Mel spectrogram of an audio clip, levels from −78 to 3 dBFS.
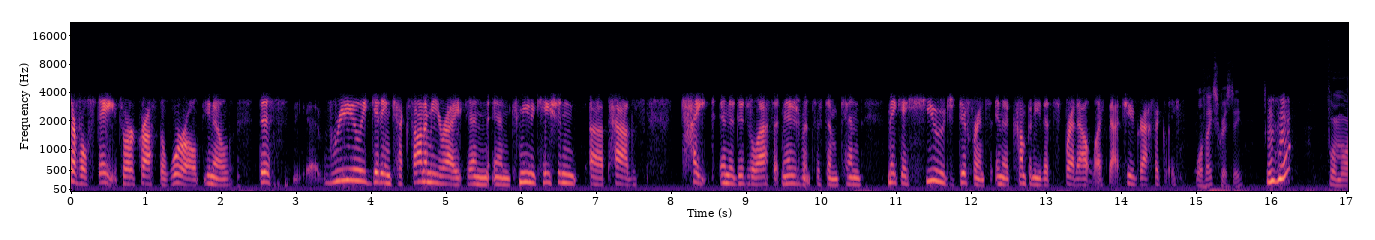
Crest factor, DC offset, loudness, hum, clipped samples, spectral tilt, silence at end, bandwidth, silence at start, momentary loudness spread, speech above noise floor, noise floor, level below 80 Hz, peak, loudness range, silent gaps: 22 dB; under 0.1%; -25 LUFS; none; under 0.1%; -6.5 dB/octave; 0 s; 8.2 kHz; 0 s; 14 LU; 25 dB; -51 dBFS; -58 dBFS; -4 dBFS; 5 LU; none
